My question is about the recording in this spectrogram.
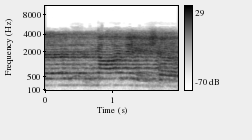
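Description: A solo man's voice chanting a devotional melody into a microphone, holding long drawn-out notes that slide slowly in pitch.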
